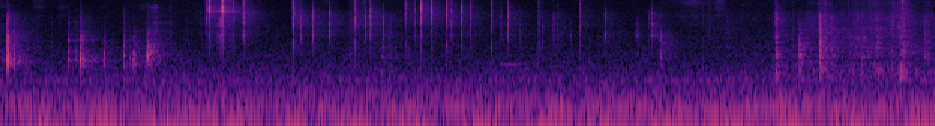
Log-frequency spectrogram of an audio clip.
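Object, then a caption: Glass jar with metal screw lid. A medium glass jar full of raw honey with a metal screw lid is held in hand while long acrylic nails tap and scratch the lid and the glass sides. Quiet, dense clicks and scrapes come in bright, fast bursts over a low, steady rumble, each tap dying away almost instantly.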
